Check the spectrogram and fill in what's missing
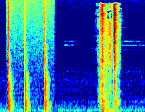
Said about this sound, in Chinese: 我说儿子，你最近怎么回事啊？敲门也不回应，睡得又晚，还在熬夜，搁那干嘛呢？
